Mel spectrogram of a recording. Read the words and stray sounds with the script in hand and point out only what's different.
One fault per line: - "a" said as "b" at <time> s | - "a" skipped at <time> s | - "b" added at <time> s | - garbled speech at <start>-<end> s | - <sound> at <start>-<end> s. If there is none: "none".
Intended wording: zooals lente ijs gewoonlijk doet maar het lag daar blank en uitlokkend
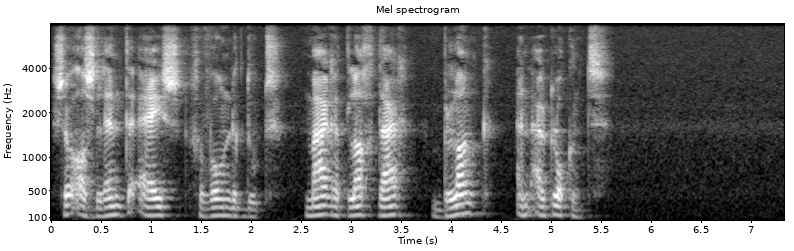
none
